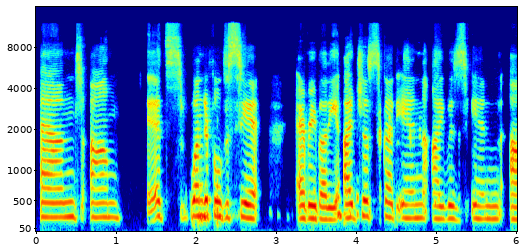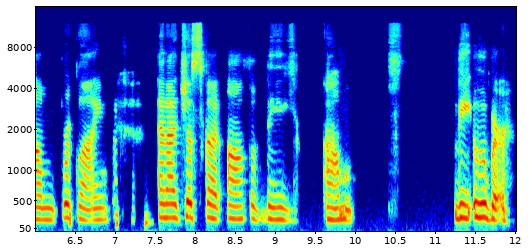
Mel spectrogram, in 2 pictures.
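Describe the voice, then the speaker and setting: A woman's voice: medium pitch, steady tone, a little slow, no echo. A woman introducing herself at a community meeting on a video call, talking in a cheerful, chatty way.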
